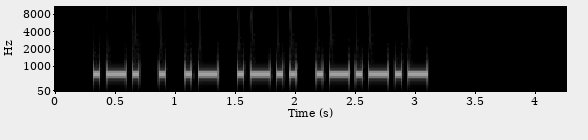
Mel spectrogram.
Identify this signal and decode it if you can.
Morse code, heard as a keyed tone, about 22 wpm, 700 Hz. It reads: REAL.
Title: 3x Word-Spacing - Sentences from Top 300 Words - 22wpm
